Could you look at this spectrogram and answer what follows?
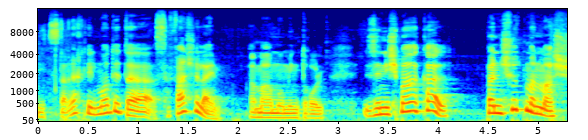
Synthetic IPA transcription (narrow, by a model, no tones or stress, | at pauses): nitt͡staʁe̞χlilmo̞detasafaʃe̞la̰hḛm | amaʁmumintʁo̞̰l | zeniʃmakal | panʃutmalmaʃ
